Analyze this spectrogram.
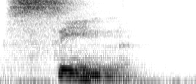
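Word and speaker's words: שׂין: a special letter because once we move this little dot from the right side to the left side the pronunciation changes from Xin to sit and the letter is now seen the English equivalent is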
